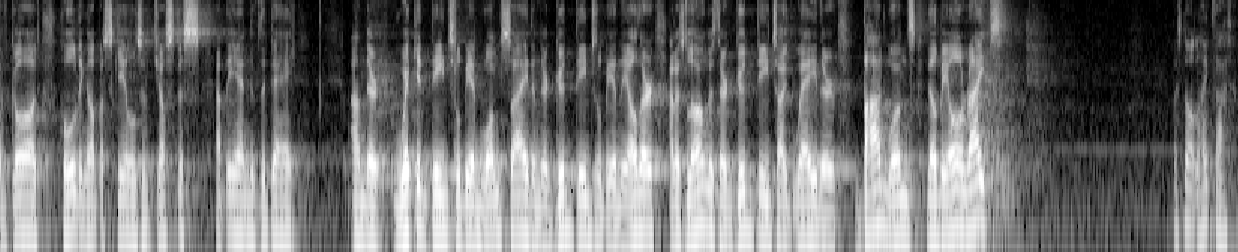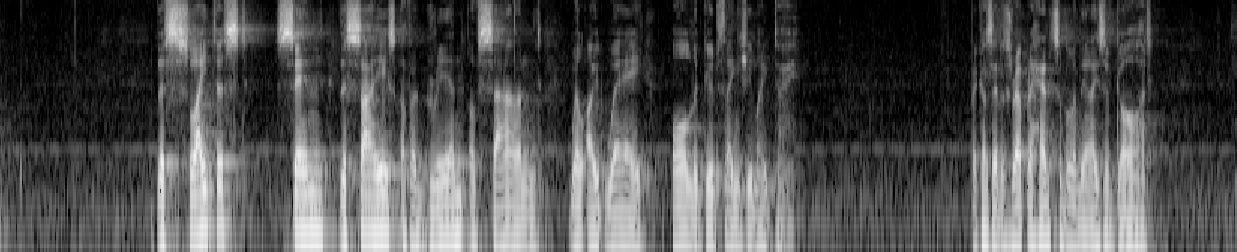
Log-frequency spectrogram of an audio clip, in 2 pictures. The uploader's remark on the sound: Sunday 8th October 2023 evening service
